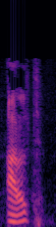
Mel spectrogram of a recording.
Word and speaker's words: Arlt: Para los oyentes más jóvenes, el apellido se escribe A-R-L-T, Arlt.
